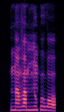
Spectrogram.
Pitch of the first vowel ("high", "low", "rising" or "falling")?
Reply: low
